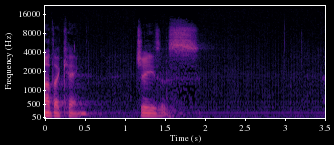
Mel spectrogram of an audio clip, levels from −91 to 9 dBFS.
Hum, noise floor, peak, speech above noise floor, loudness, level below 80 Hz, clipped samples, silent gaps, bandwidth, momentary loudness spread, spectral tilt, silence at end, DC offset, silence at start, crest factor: 50 Hz at -65 dBFS; -64 dBFS; -16 dBFS; 26 dB; -39 LUFS; -70 dBFS; under 0.1%; none; over 20 kHz; 24 LU; -4 dB/octave; 0 s; under 0.1%; 0 s; 26 dB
